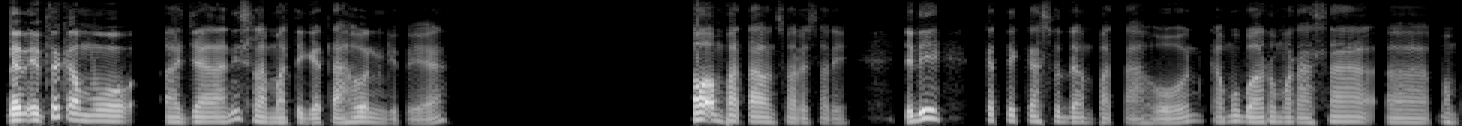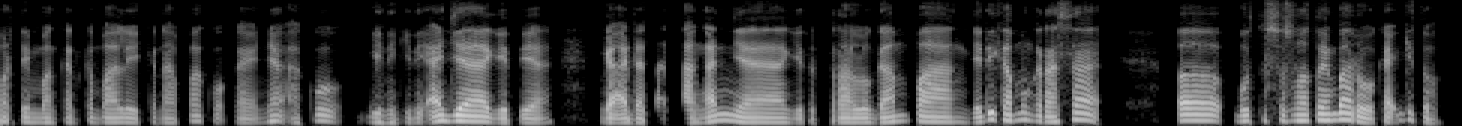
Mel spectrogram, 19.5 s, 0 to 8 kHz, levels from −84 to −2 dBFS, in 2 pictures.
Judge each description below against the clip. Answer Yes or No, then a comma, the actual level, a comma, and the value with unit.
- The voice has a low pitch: Yes, low, 110 Hz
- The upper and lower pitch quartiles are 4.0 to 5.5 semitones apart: Yes, average, 4.5 semitones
